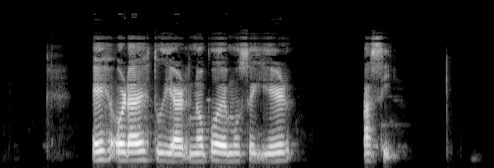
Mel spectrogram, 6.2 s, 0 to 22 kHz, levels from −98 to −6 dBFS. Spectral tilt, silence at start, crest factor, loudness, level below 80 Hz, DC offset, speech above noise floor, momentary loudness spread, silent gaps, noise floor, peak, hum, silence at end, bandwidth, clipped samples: -2.5 dB/octave; 1.15 s; 18 dB; -17 LUFS; -78 dBFS; under 0.1%; over 73 dB; 14 LU; 3.94-4.53 s; under -90 dBFS; -2 dBFS; none; 1.3 s; 9.4 kHz; under 0.1%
